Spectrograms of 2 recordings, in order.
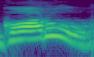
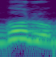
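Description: First: গরু with open "aw" first vowel; as written. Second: গরু with closed "o" first vowel; pronounced with O. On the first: Teacher reading out the spelling, গরু with open aw. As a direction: say গরু as "gaw-ru". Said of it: "আমরা লিখি গরু". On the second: Teacher giving the spoken form, গরু with closed o. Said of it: "গয়ে ওকার দিয়ে". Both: Shown as a demonstration.

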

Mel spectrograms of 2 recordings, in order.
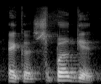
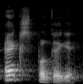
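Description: First: "expurgate" said as ek-SPUR-gate; stress before the S. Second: "expurgate" said as EX-pur-gate; stress at the front. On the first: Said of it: "重音在死的面前". (expurgate 重音放在 spur) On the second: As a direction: hit the opening EX of "expurgate". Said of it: "那是重音在前面". (expurgate 重音放在最前面的 ex) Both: Shown as a demonstration.

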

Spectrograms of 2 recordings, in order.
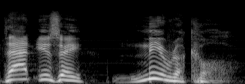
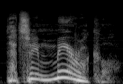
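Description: First: Slow, weighty stress on That; emphatic. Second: Said in the usual way. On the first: Real, not acted. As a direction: land That slowly and heavily. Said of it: "emphatic declaration".

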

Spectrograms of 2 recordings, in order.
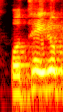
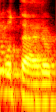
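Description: First: "potato" with a middle AY, po-TAY-to; "potato" pronounced po-TAY-ro; American-style potato. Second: "potato" with a middle AH, po-TAH-to; "potato" pronounced po-TAH-ro; British-style potato. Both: Shown as a demonstration. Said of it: "su acento británico versus el acento norteamericano".

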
